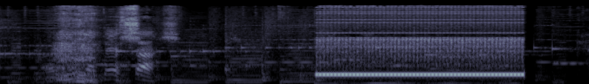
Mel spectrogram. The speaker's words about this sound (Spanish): Ya le estamos marcando. ¿Sí escuchas?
